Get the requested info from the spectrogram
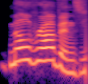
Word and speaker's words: Mel Robbins: Mel Robbins. You Mel know Robbins. That. Yeah, you said it right.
